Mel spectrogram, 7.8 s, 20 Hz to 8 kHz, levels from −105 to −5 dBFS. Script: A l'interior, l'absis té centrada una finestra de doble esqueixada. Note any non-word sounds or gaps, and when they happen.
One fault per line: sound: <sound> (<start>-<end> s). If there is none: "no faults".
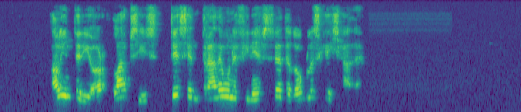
no faults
